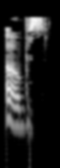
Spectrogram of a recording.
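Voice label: "obes", British English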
